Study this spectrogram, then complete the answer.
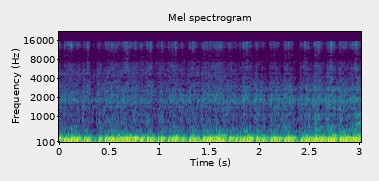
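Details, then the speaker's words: Suzuki GSX-R 600 SRAD carbureted bike that sat for years, just fired up, oil level unknown: rough-edged even low burble with no knocking or valve tick; healthy running engine. "Oh dude, it runs. It's 400 bucks. That's a good 400 bucks right there. There's no knocking. There's no valve tick."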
